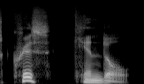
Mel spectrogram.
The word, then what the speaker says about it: Christkindl: and the German pronunciation of Christ Child is Christkindl, like kindergarten, kindercare.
